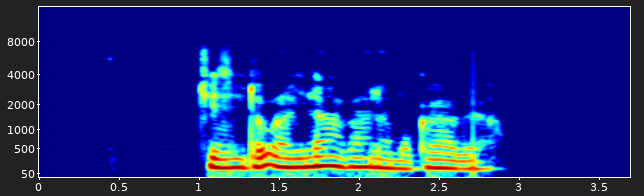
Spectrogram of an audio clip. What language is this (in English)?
Ganda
